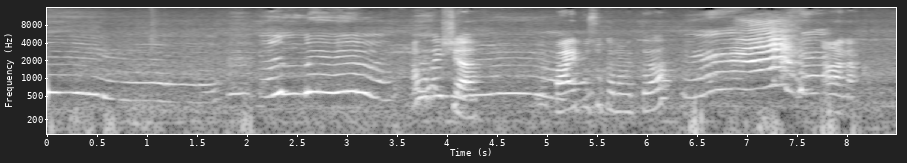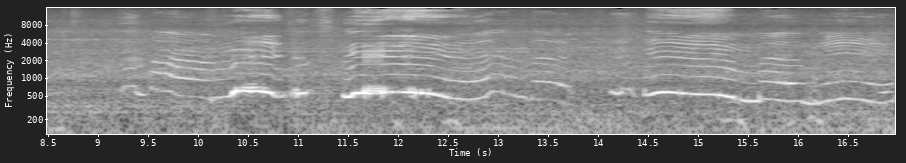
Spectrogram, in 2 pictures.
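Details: A child cries in repeated wavering wails with sobbing breaths over a steady low room hum; ordinary crying.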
